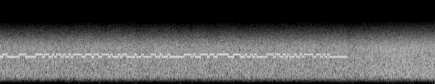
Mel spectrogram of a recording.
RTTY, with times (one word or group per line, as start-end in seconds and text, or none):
0.0-0.4 …
0.5-0.9 DE
1.0-2.0 HB0H
2.2-2.7 TNX
2.8-3.3 FER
